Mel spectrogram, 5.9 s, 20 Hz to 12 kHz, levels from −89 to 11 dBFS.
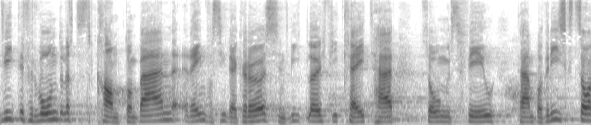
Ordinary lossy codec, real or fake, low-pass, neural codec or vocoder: none; real; none; none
